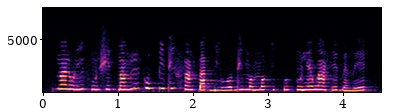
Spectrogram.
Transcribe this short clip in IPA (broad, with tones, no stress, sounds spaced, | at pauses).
b ã˧ ɾ o˨ ɾ ĩ˧ f ũ˨ ʃ e˧ ɡ͡b ã˧ m ũ˦ k o˦ k͡p i˦ d i˦ f ã˦˨ k͡p a˧ ɡ͡b i˨ w o˨˦ d i˦ m ɔ˧ m ɔ˦ k i˧ k͡p u˧ k ũ˧ j ɛ̃˦ w ã˦˨ k e˧ b ɛ˨ m e˨˦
